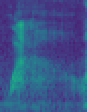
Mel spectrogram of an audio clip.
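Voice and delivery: quiet, low echo of a drawn-out "Wow"; imitating own wow. Reactor mocking how they just said it, low drawn-out wow. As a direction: repeat "Wow" softly and low, mimicking yourself. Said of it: "Why did I say it like that?".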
